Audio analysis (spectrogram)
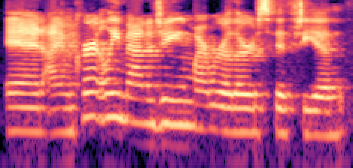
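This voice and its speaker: Woman co-host in her thirties, from Mexico, lowish voice, deadpan and blunt, echoey room with faint hiss. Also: normal speed. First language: Spanish. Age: 30s. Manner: dry, joking, blunt. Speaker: podcast co-host. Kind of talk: casual chat.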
